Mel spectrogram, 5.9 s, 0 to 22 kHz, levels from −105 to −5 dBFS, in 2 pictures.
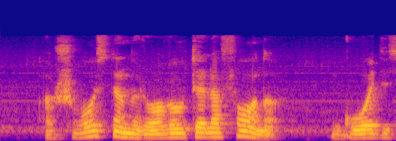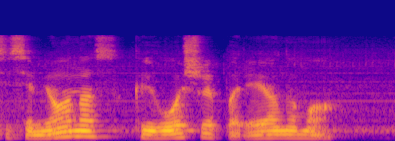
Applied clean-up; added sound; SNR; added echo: none; none; none; none.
